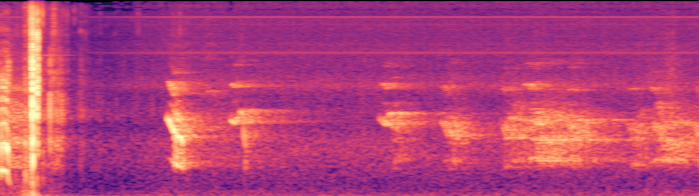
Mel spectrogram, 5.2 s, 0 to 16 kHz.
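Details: On February 25, 2016, beagles hunting snowshoe hare give yodelling bays. A sharp bang opens, then rising, cracking bay notes follow in quick succession, merging into a continuous chorus.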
